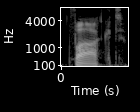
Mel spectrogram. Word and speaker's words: FUCT: So the clothing line's Fucked, but it's spelled F-U-C-T.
